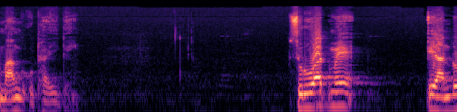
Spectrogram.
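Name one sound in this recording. A man speaks calmly into a microphone, reading out in short phrases with pauses.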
